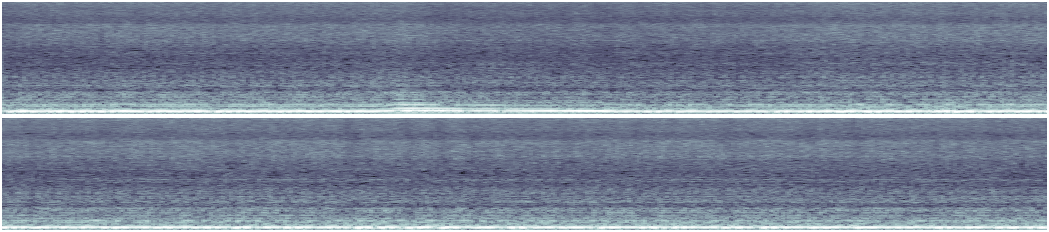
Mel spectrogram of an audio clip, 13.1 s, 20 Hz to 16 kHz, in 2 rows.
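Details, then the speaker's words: Freshly rebuilt Dodge Viper V10, first startup after oil priming: deep, even idle rumble with a brief blip, smooth steady beat, no knocks or ticks. About 60 psi oil pressure, no leaks, radiator warming; healthy. "it lit up like a like a kitty it's got about 60 lbs of oil pressure in there yep not bad everything sounds really good"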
